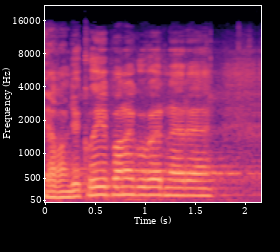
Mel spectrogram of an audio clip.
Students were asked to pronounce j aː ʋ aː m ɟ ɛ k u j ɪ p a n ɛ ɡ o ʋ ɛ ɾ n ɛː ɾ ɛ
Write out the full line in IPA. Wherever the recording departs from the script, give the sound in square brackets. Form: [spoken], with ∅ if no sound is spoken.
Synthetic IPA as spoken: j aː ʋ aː m ɟ ɛ k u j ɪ p a n ɛ ɡ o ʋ ɛ ɾ n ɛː ɾ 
